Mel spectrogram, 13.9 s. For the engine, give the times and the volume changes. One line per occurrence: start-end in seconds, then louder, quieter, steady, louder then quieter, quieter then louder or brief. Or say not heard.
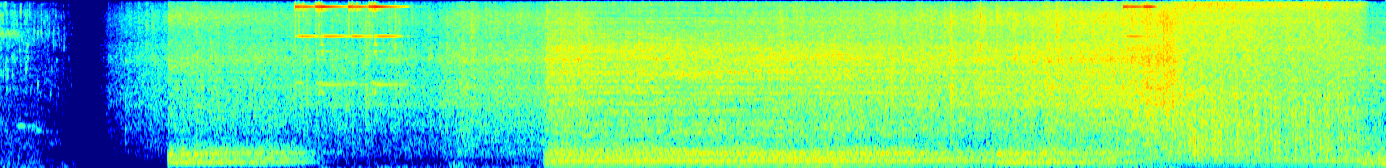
5.4-13.8 quieter.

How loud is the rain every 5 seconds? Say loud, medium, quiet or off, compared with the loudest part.
quiet, medium, loud.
